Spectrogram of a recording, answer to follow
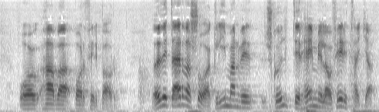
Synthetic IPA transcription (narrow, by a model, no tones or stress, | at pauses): ɔɣɦaːvapɔɾð̥fɪɾɪɾpa̰ːwɾʏ̰ | œðvɪht̪aɛɾðasɔakliːmanvɪðskʏlt̪ɪɾ̥ɦeːjmɪlaɣɔfɪːɾɪɾ̥t̪ʰaːjca̰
